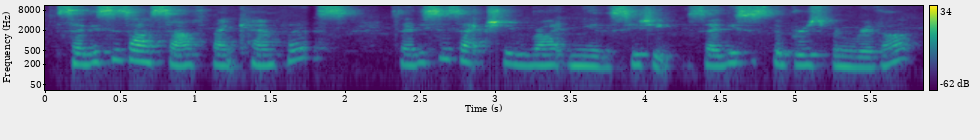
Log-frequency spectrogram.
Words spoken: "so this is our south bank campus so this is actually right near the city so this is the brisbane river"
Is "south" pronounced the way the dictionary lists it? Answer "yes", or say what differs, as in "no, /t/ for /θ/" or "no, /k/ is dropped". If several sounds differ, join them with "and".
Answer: yes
